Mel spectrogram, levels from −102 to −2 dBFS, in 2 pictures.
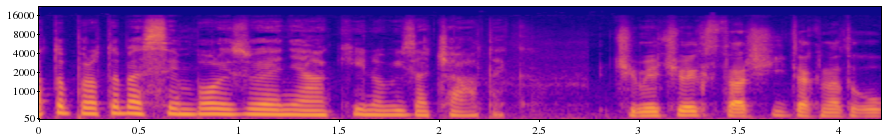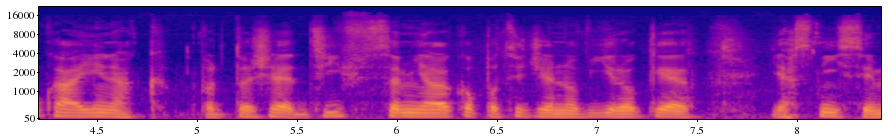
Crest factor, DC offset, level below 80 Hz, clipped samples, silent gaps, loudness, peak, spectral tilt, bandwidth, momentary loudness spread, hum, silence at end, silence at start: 18 dB; under 0.1%; -64 dBFS; under 0.1%; none; -31 LUFS; -14 dBFS; -5.5 dB/octave; 16.5 kHz; 13 LU; none; 0 s; 0 s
